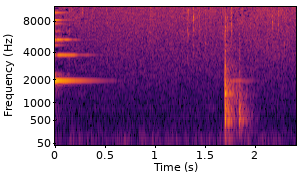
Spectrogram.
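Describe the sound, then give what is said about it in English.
A faint, ringing glass tone fades at the start, then two quick knocks of glassware clink against each other or a hard surface as drinks are topped up, with no one talking. “I'll get us top-ups. Give me your glass”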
